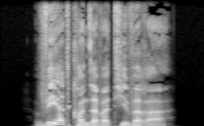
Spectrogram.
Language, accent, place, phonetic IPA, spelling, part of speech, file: German, Germany, Berlin, [ˈveːɐ̯tˌkɔnzɛʁvaˌtiːvəʁɐ], wertkonservativerer, adjective, De-wertkonservativerer.ogg
- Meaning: inflection of wertkonservativ: 1. strong/mixed nominative masculine singular comparative degree 2. strong genitive/dative feminine singular comparative degree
